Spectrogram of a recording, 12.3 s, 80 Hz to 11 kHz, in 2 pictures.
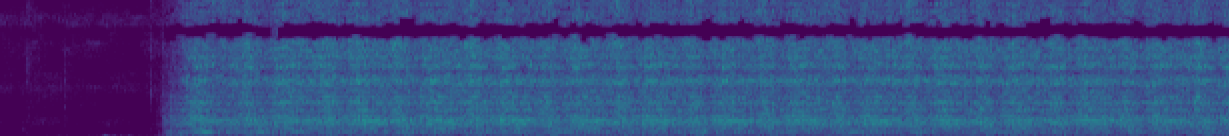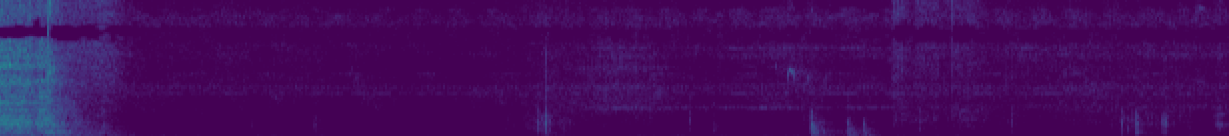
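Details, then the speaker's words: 1960 Onan industrial engine for a homemade Model T replica truck, unstarted for many years: air cleaner off and primed; starter cranks steadily about three turns a second for six seconds, never fires; fuel reaching line, power to coil then checked, plug dry. "fuel pump is starting to pump up we got gas coming into our line not sure if we got any power though"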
